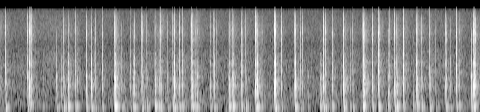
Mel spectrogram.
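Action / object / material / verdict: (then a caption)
tap / plastic eyeshadow palette / plastic / none. Long nails of both hands tap fast on a flat, rectangular, hollow plastic eyeshadow palette lying face down on a grey surface. About thirty quick, dry, bright clicks come in an uneven stream, each dying away almost at once over a faint hollow low body.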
